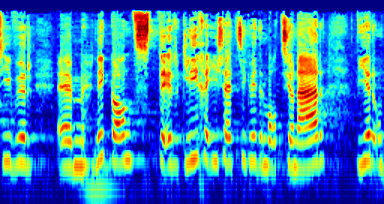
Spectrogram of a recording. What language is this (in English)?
Swiss German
